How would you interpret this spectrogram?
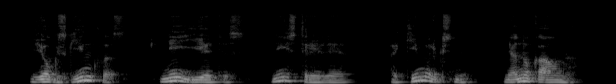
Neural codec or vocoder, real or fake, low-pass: none; real; 10.8 kHz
